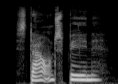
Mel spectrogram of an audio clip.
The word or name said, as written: stavnsbinde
